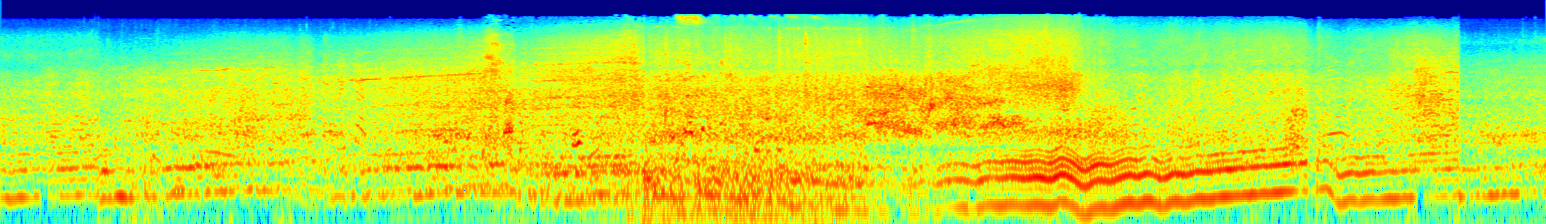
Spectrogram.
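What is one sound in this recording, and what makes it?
A second turbocharged rally car accelerates hard uphill through the gears.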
